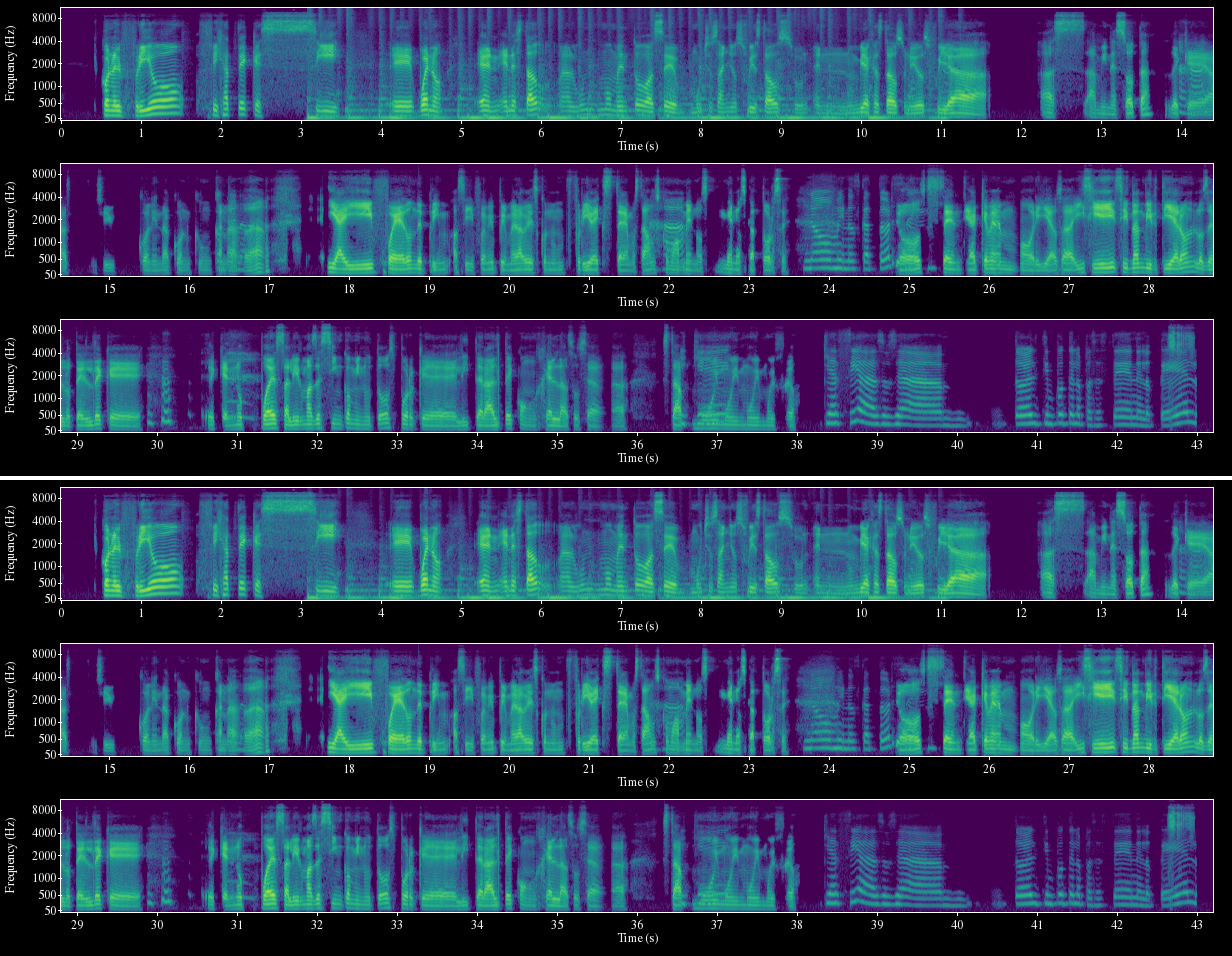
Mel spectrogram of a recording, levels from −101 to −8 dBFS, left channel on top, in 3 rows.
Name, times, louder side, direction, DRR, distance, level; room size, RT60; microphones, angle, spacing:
voice 1, 0.5-3.5 4.1-4.8 5.2-11.6 12.3-14.5 14.9-15.1 15.4-17.4 17.7-23.5 24.8-29.8 30.6-35.9 36.4-38.0 42.7-42.8, right 2 dB, 10° right, 0.8 m, -31 dB
sound 1, 3.1-11.3, left 1 dB, 65° left, 2.5 m, -42 dB
voice 2, 10.9-11.2 12.9-13.0 14.0-14.4 16.3-16.9 21.8-22.3 23.7-25.3 29.9-30.2 30.8-31.3 36.0-36.1 36.5-37.2 38.3-40.2 40.5-43.0, left 4 dB, 45° left, 7.2 m, -46 dB
head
